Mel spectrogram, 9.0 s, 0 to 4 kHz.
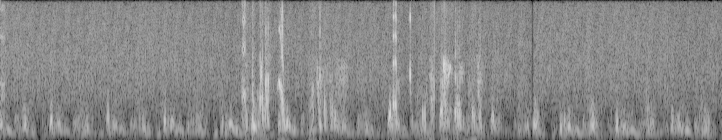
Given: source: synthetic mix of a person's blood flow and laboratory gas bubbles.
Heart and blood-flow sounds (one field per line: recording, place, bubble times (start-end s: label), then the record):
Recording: Doppler ultrasound of blood flow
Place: precordium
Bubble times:
0.00-0.07 s: bubbles
3.00-3.40 s: bubbles
3.46-3.61 s: bubbles
3.85-4.35 s: bubbles
4.86-4.99 s: bubbles
5.10-5.17 s: bubbles
5.24-5.42 s: bubbles
5.48-6.04 s: bubbles
From the record:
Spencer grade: 2 (many but less than half of the cardiac periods contain bubble signals, singularly or in groups)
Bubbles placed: anywhere in the cardiac cycle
